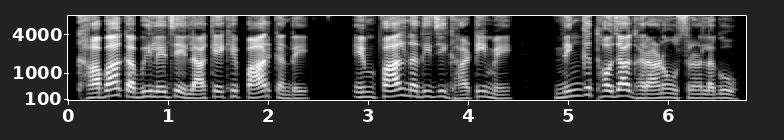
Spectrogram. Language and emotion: Sindhi, neutral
